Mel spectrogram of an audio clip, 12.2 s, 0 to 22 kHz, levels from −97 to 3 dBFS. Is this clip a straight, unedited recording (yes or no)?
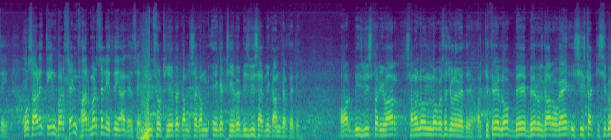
no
